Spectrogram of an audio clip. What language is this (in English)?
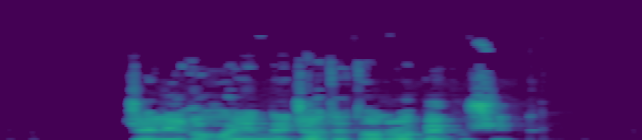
Persian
